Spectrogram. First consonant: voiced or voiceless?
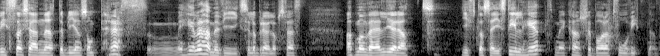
voiced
